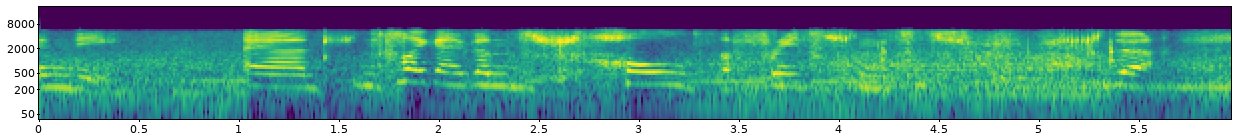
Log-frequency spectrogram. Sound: uhh

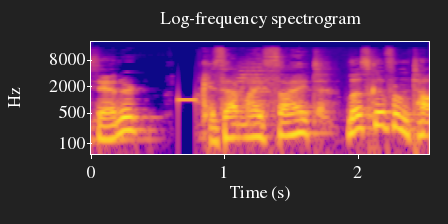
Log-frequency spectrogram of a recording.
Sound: beep

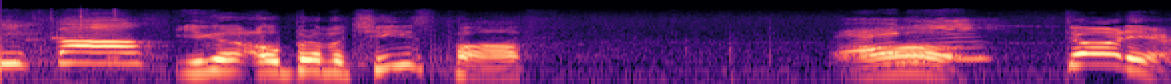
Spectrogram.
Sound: voiceover

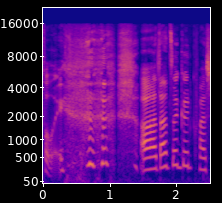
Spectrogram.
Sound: laughing

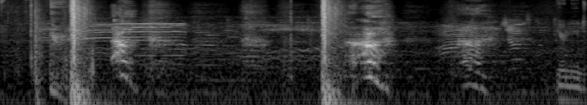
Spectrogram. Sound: grunting; thudding

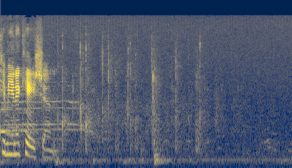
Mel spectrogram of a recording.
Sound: audience applauds

